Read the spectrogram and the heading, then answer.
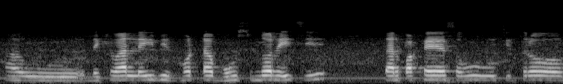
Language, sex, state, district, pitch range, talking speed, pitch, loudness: Odia, female, Odisha, Sambalpur, 195-205 Hz, 140 wpm, 200 Hz, -20 LUFS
